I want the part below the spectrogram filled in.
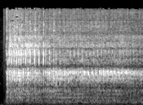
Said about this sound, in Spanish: Ese sonidito es el resorte que va en la puerta y abajo para detenerla.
